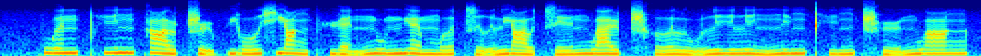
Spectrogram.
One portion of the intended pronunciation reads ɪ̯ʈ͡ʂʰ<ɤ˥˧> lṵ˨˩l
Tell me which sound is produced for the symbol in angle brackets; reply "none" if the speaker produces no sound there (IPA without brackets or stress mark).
ɤ˧˥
